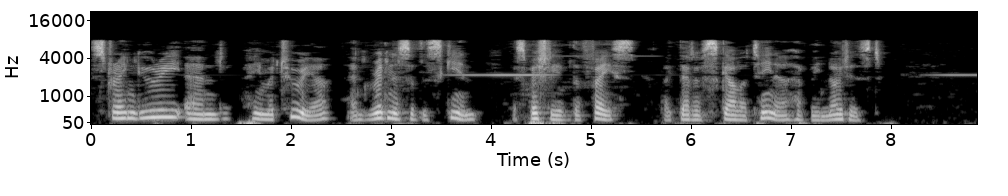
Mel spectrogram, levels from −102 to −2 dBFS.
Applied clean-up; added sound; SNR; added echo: classical method Wiener filter.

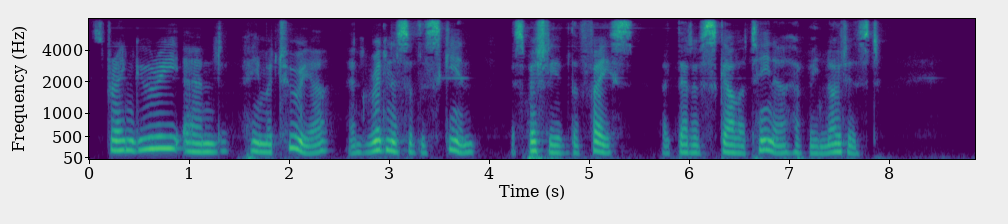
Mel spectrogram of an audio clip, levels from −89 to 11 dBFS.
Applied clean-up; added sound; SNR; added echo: neural mask model DeepFilterNet 3.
